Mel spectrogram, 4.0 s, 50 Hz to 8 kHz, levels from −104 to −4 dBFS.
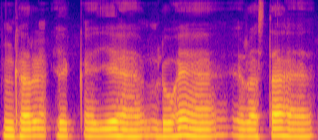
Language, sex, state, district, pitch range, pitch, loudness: Hindi, male, Jharkhand, Garhwa, 145-150 Hz, 145 Hz, -16 LUFS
